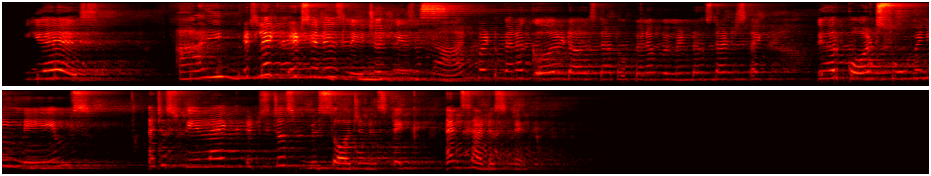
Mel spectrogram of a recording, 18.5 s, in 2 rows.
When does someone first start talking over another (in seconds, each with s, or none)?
2.4 s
